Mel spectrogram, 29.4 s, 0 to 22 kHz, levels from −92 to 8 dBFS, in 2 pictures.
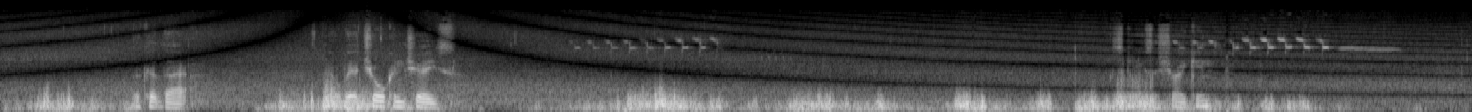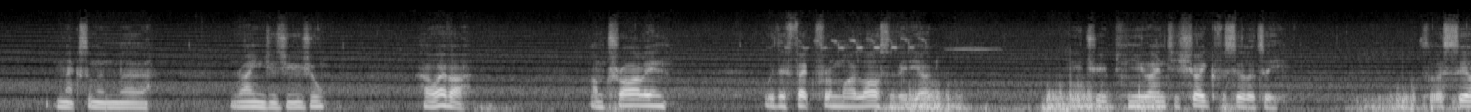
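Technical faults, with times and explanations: Throughout, channels drifting apart: separate clocks roughly 100 ppm apart slide the interchannel delay to about 2 ms, so mono sums show slowly sweeping comb notches, heard as gradual flanging.
9.74–9.77 s, 12.25–12.28 s, 21.41–21.44 s, corrupt frame decoded: damaged compressed frames played anyway misplace energy briefly, giving short chirps or noise bursts, loudest first (about −15 dBFS), faintest last; spectrograms show stray narrow blocks.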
